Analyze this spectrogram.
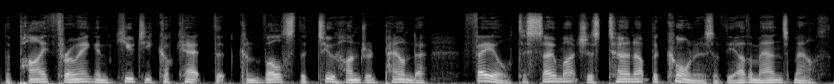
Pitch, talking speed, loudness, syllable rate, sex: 105 Hz, 185 wpm, -19 LUFS, 4.6 syllables/s, male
